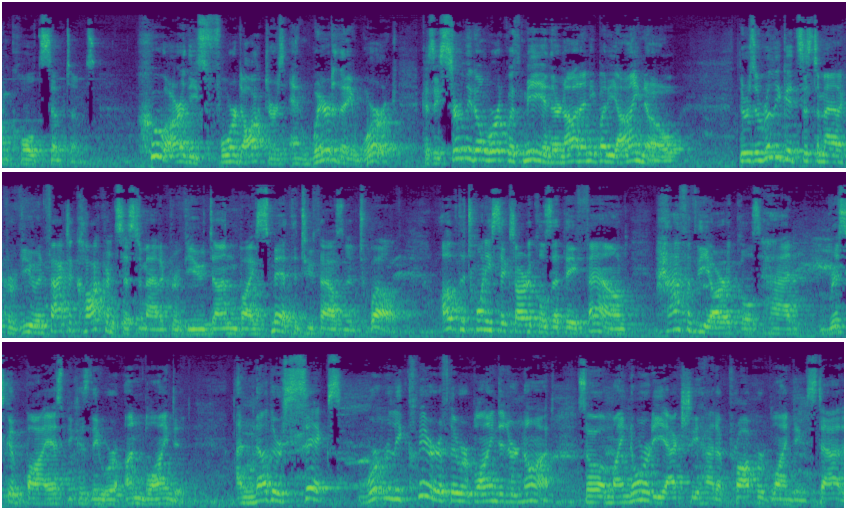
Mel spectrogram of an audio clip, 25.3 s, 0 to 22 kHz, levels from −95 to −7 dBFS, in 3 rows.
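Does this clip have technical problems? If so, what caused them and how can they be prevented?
No, this clip has no technical problems, so there is nothing to trace or prevent.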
